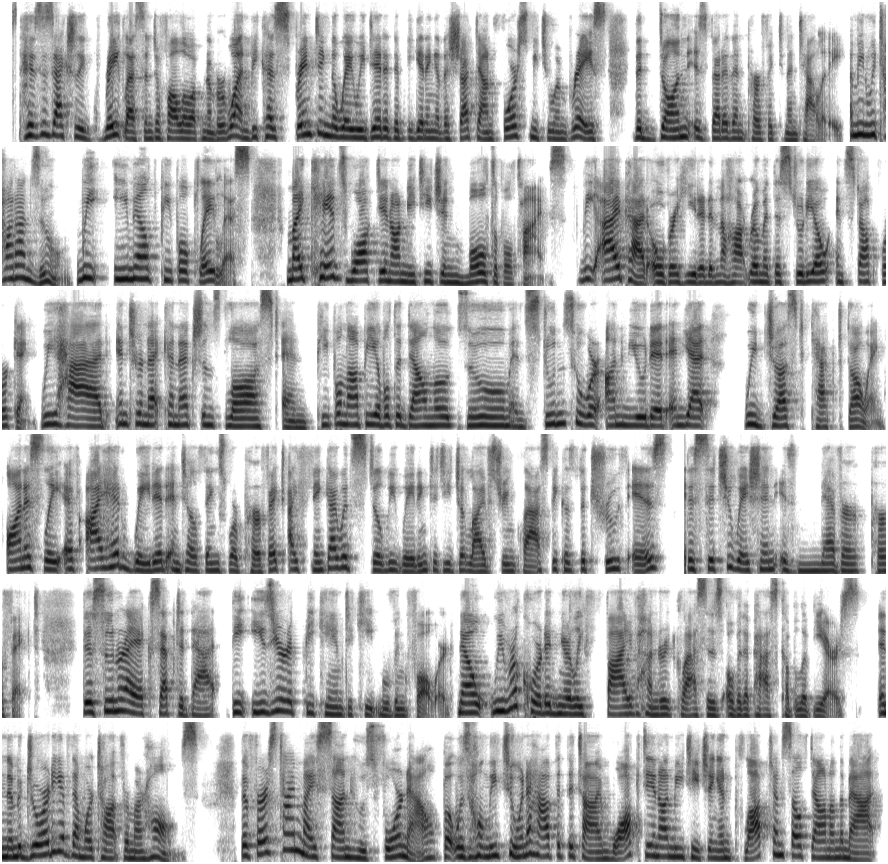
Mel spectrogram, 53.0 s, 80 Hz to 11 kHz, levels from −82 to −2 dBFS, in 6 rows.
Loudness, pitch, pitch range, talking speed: -15 LUFS, 195 Hz, 170-220 Hz, 210 wpm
